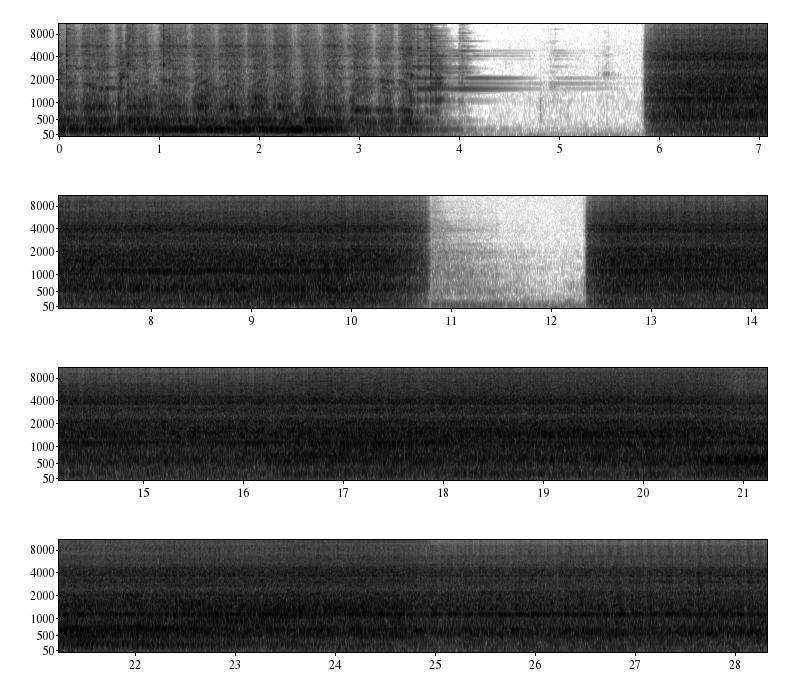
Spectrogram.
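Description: Fine-toothed hand saw cutting through a kingwood handle in quick strokes for about four seconds. After a pause, a lathe runs with a steady whir while a centre drill and then a boring bar cut into the spinning workpiece, with one short break partway through.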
